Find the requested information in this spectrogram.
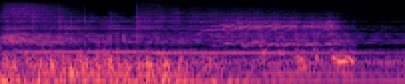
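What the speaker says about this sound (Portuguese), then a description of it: "Senhor, os soldados estão nos perseguindo a cavalo." Horses gallop in a cartoon chase as soldiers pursue fleeing people on horseback, with steady clip-clop hoofbeats and a whinny over a dense, loud, continuous rumble.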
